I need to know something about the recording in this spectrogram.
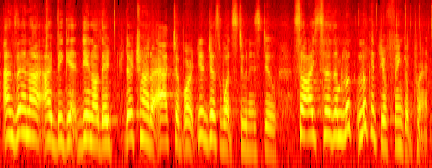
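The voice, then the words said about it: Panamanian Spanish-accented English. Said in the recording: “Oh, you have an accent. I say, yes, I'm from Panama”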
